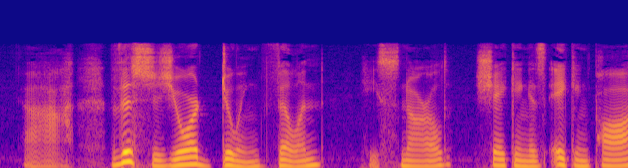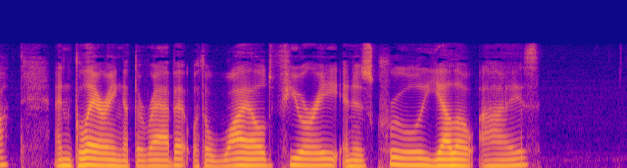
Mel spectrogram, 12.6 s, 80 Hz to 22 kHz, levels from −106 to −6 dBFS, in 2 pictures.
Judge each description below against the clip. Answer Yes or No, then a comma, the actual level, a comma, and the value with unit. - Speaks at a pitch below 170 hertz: Yes, medium, 140 Hz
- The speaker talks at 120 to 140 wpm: Yes, slow, 135 wpm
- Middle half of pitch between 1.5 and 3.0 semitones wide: Yes, narrow, 2.4 semitones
